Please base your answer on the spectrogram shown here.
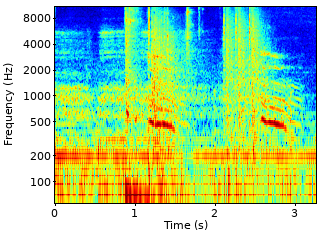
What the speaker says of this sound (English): That was a good shot.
